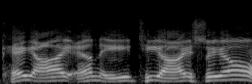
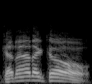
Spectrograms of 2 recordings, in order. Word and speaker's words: Kinetico: You should have remembered kinetic as in kinetic energy with an O on the end. Kinetico.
